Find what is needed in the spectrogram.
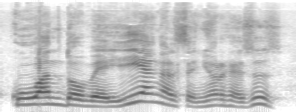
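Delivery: usual speaking voice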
